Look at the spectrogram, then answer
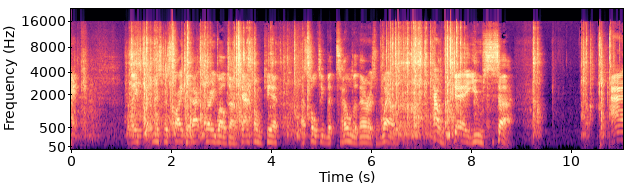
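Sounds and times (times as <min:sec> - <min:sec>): toy robot clattering on wood: 0:06.2 - 0:07.9, 0:10.2 - 0:11.0.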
